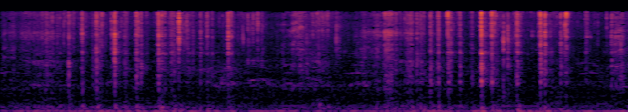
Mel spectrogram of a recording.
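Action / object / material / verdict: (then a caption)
scrape / bar of soap shaved with a blade / soap / none. A utility-knife blade scrapes and shaves flakes off a solid mint-green rectangular bar of soap held in the palm. The result is a rapid run of short, dry, crisp scratches with bright high-end hiss, over a steady low hum.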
